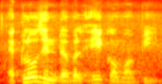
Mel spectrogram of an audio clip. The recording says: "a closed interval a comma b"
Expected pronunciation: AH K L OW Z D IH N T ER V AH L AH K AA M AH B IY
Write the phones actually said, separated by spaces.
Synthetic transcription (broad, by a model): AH K L OW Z IH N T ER B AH L AH K AA M AH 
